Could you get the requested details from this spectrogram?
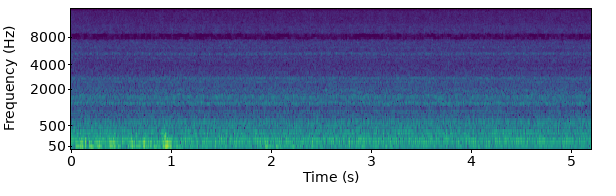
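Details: BMW E39 six-cylinder after a clogged catalytic converter behind cylinder misfires and a P0171 lean code was fixed with a new header: a steady, even low rumble at idle with no missed beats. Normal idle.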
